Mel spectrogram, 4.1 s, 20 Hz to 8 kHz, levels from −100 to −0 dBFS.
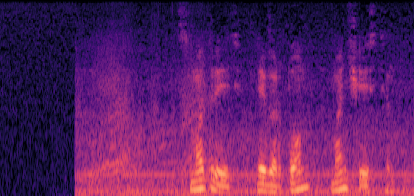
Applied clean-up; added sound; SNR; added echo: none; Zipper (clothing); 18 dB; none.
